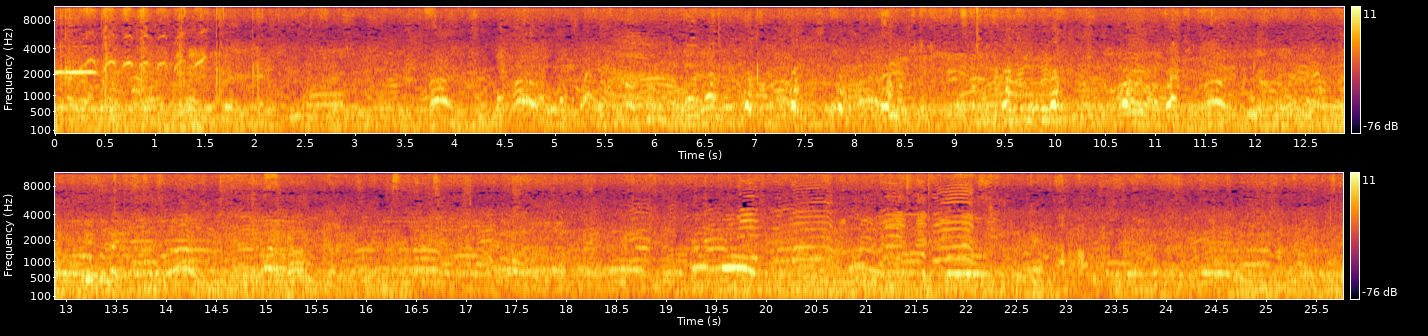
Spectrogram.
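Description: Many men and women talk loudly all around, close by.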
